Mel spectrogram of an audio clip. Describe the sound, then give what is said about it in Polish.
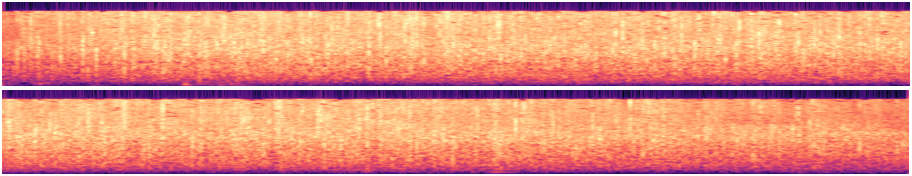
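An audience of Radio Maryja listeners in a church in Minstern claps steadily for about twelve seconds for the parish priest, Father Marian Wagner, a dense, even roar of many hands with no voices breaking through. “Chcąc ucieszyć się i podziękować obecnością każdego z was w tej świątyni w Minstern oraz obecnością każdego słuchacza Radia Maryja, olbrzymie, gorące brawa należą się niemalże gospodarzowi tego miejsca, księdzu proboszczowi Marianowi Wagnerowi.”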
